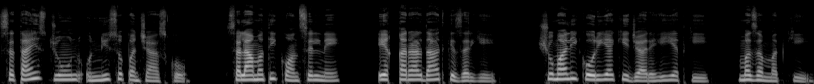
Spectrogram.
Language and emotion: Urdu, neutral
